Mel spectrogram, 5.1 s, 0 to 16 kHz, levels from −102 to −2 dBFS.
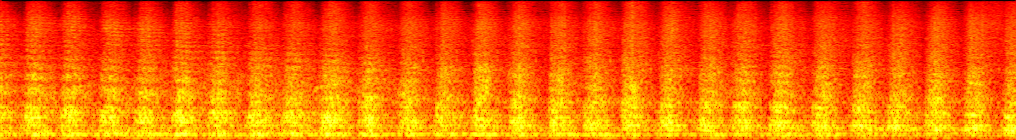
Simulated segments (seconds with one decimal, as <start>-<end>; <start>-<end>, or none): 1.7-3.6; 4.0-5.1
